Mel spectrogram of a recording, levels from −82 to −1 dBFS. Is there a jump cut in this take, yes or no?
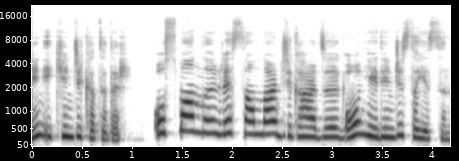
yes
